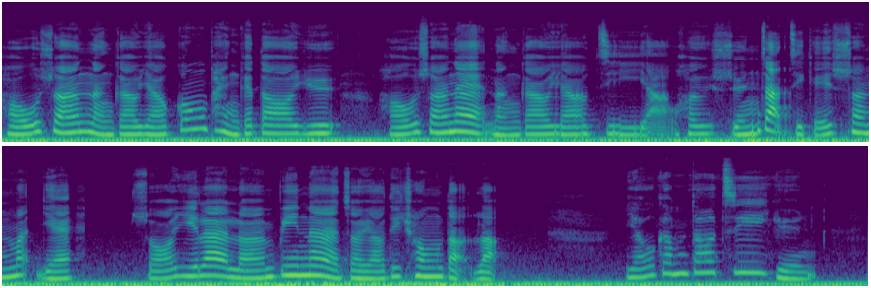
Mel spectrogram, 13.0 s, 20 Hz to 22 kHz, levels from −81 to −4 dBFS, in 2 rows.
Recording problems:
low rumble; faint; throughout; 25 dB below the speech
choppy; very; from 4 to 5.5 s; 13% of the speech affected

